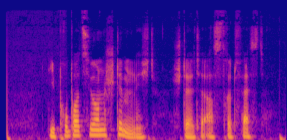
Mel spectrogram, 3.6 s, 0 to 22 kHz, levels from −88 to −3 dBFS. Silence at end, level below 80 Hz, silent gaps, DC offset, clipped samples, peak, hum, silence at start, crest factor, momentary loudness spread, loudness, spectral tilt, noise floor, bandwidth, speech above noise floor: 0.05 s; -44 dBFS; none; under 0.1%; under 0.1%; -6 dBFS; none; 0.1 s; 20 dB; 16 LU; -26 LUFS; -6.5 dB/octave; -46 dBFS; 16.5 kHz; 21 dB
